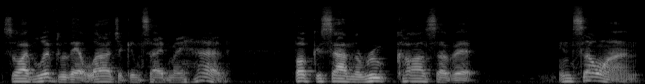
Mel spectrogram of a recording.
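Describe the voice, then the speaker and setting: A man's voice: mid-range voice, animated, a little slow, husky. A man talking in a casual video diary, telling a personal story in a chatty way with lots of fillers and restarts. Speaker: vlogger.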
